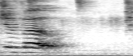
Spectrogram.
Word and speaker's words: Jevaux: a fruit theme today my last name is pronounced javo it's pronounced Java or dinky King um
